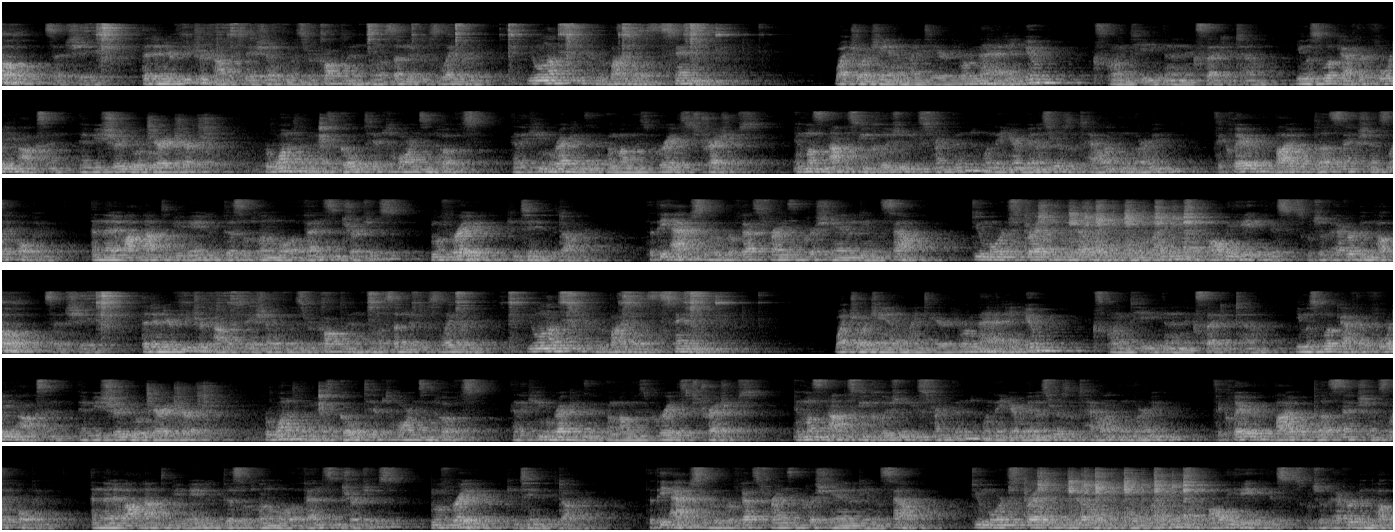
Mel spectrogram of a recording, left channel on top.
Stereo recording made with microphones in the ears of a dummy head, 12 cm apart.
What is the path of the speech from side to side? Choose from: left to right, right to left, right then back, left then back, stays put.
stays put.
